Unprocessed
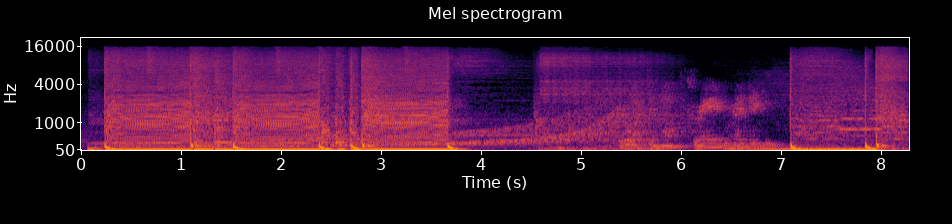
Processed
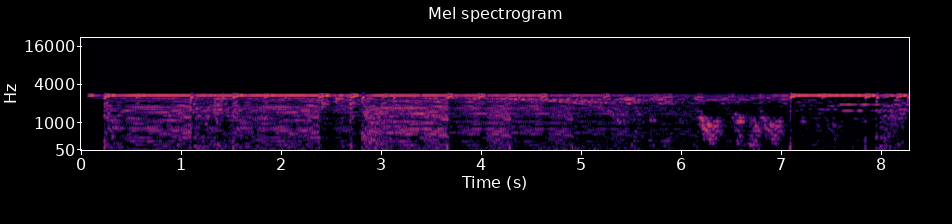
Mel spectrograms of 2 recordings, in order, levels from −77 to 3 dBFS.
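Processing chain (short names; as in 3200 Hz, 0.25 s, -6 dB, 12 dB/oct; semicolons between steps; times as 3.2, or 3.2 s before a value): per-bin expansion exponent 3; echo with dull and thin repeats by turns 0.312 s, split 910 Hz, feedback 67%, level -9 dB; compressor 6:1, threshold -37 dBFS, peak gain reduction 17.5 dB; inverted band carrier 2700 Hz; 6.64–7.55 sustainer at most 30 dB/s; gain +4 dB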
